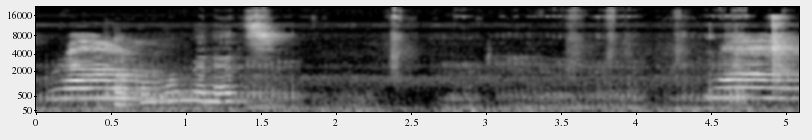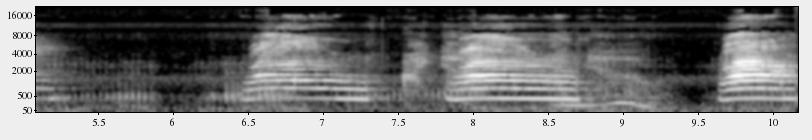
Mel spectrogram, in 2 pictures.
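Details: Two excited F2 Savannah cats waiting to be fed chicken: Zara gives loud, drawn-out meows, some rising then falling, while Kumba purrs loudly as a person talks to them.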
